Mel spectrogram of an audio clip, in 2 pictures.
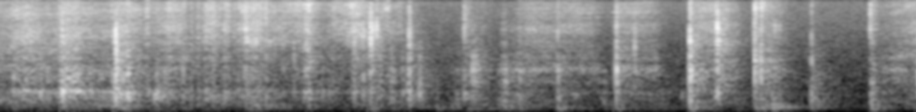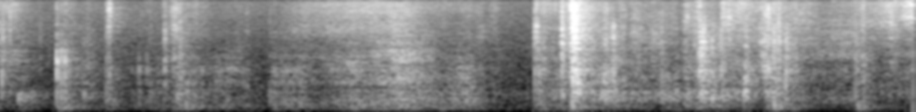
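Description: Sheet of origami paper being folded and creased by hand, with dense crinkling, rustling and short sharp crease snaps in irregular bursts, close and fairly quiet, no talking.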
